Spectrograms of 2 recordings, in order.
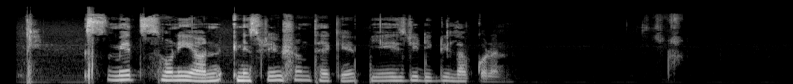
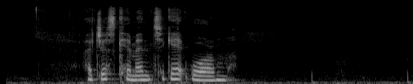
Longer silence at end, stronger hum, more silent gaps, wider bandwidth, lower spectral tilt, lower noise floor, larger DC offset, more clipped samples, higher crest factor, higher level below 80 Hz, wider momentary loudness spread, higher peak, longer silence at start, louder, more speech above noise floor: first, 1.15 s vs 0 s; neither; neither; about the same, 16 kHz vs 16 kHz; second, -2.5 dB/octave vs -4 dB/octave; first, -65 dBFS vs -56 dBFS; neither; neither; about the same, 18 dB vs 20 dB; about the same, -58 dBFS vs -56 dBFS; about the same, 20 LU vs 21 LU; first, 0 dBFS vs -14 dBFS; about the same, 0.25 s vs 0.25 s; first, -15 LUFS vs -30 LUFS; first, 48 dB vs 27 dB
